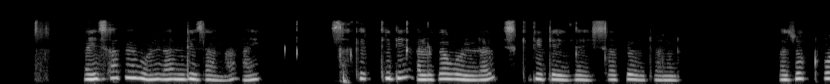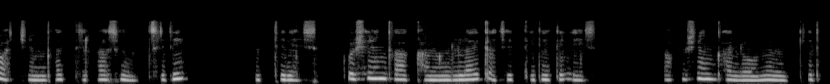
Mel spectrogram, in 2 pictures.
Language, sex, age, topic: Gamo, female, 18-24, government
